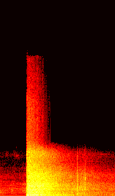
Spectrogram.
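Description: An aerial firework shell bursting with one loud bang about half a second in, the boom dying away over the following second.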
